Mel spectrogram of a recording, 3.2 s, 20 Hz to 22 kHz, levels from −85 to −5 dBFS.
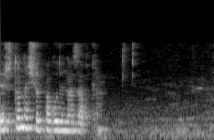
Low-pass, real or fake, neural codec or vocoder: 7.2 kHz; real; none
